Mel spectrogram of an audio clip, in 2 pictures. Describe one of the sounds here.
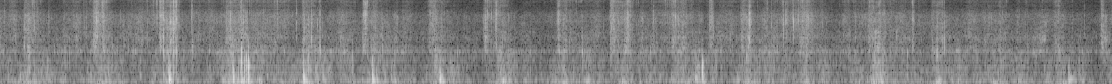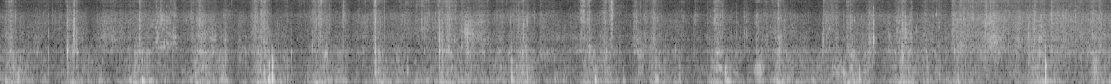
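Footsteps crunch through dry leaves and twigs on a forest floor.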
